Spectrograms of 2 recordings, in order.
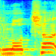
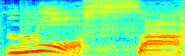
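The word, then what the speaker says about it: Luocha: The thing is, right, his name is not pronounced as Locha, it's called Luosa. His name is called Luosa.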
